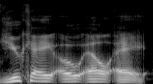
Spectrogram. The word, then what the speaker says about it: Ukoala: And this little, it's called, it's spelled Ukoala, O-A-L-A.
